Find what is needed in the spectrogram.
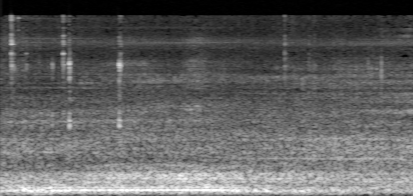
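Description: Steady low road and engine rumble heard from inside a moving car, with a low steady drone for a couple of seconds in the middle.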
